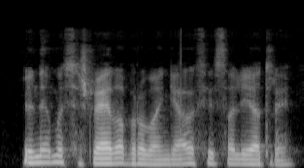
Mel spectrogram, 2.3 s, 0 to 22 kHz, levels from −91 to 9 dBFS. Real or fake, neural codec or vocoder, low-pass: fake; codec, 24 kHz, 0.9 kbps, WavTokenizer, medium speech release version 2; 10.8 kHz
